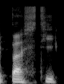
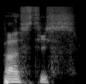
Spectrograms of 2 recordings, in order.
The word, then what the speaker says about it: pastis: or e is that we don't say pasti uh because pasti it's more pastis past like the beverage the alcoholic beverage pastis and also when it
